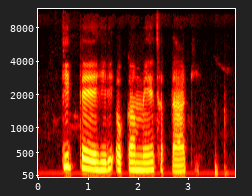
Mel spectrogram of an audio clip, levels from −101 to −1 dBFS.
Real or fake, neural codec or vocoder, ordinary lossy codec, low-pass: real; none; Opus, 32 kbps; 10.8 kHz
